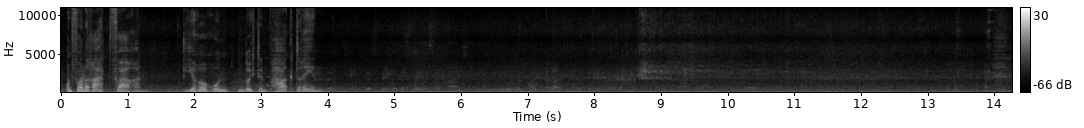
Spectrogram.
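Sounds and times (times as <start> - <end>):
gusty wind: 0.0 - 14.2
water lapping against moored boats in a marina: 0.0 - 14.2
speech: 0.1 - 4.0
faint indistinct voices: 2.5 - 11.4.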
